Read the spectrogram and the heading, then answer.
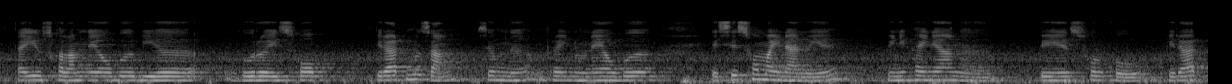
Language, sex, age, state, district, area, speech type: Bodo, female, 45-60, Assam, Kokrajhar, rural, spontaneous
